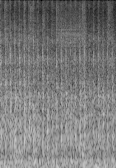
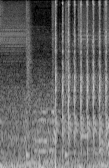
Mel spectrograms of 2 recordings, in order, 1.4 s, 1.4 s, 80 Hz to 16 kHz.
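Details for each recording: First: Mahindra 475 DI tractor, Lucas TVS starter motor reassembled after repair of broken bush/housing (katora), dirt and oil found inside; steady, fast, even chatter of the diesel cranking, no clicking or slipping from the starter. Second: Mahindra 475 DI tractor, Lucas TVS starter motor: rapid even clacking about twelve per second on cranking; housing (katora) found broken, dirt and oil inside, carbon brushes worn.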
